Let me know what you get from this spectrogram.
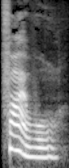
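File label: "firewall", British English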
